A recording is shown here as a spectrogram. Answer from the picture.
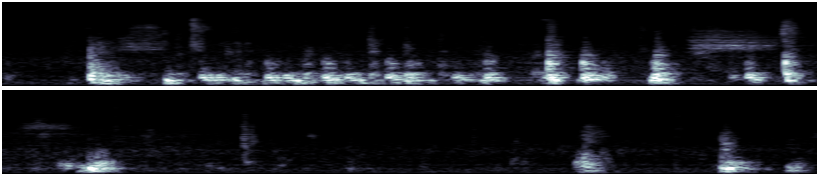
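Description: Cloth rubbing and squeaking on the glossy new paint of a steel toy trailer during hand polishing, with short clicks and taps as the trailer is handled; a low wavering squeak in the first second and a half, then a quiet spell near the end.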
